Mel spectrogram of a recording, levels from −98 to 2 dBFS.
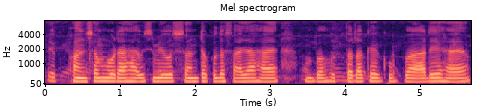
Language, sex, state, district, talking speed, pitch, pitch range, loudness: Hindi, female, Bihar, West Champaran, 170 wpm, 165 Hz, 160-170 Hz, -16 LUFS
